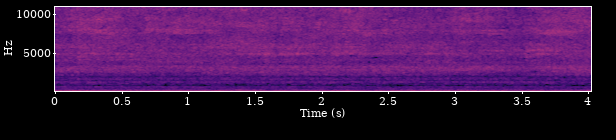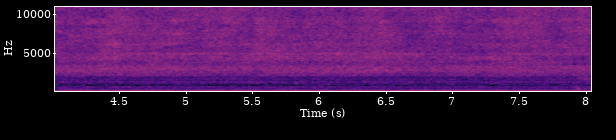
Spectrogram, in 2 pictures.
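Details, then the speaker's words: Afghan Kazan aluminum pressure cooker on a wood campfire, up to pressure about 40 minutes from dinner: steady even vent hiss with no sputter or pulsing; normal venting. "the steam is coming out pressure's built up you should back off the flame a little bit just maintain it it doesn't need to be on high the whole time"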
